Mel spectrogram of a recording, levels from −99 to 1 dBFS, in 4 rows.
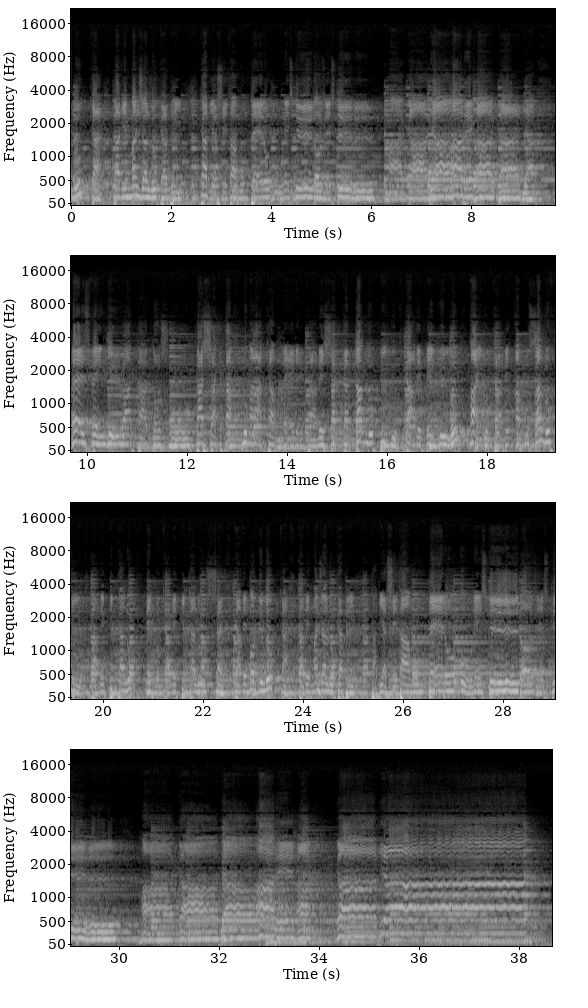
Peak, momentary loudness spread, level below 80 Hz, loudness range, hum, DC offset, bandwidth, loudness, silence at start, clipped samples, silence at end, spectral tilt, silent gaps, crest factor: -14 dBFS; 6 LU; -40 dBFS; 3 LU; none; under 0.1%; 7.4 kHz; -32 LUFS; 0 s; under 0.1%; 0 s; -8.5 dB/octave; none; 18 dB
